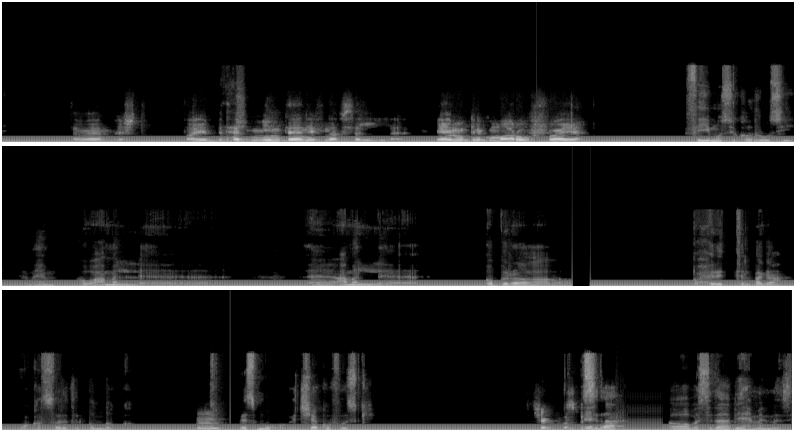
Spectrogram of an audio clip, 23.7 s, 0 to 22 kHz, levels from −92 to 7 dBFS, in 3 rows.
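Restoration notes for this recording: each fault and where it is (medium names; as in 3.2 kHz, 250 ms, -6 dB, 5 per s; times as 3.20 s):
buzz 60 Hz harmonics 15 -34 dBFS
5.35 s: dropout 3.3 ms
13.63–13.81 s: dropout 182 ms
18.13 s: pop -28 dBFS
21.97–22.45 s: clipped -31.5 dBFS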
